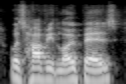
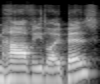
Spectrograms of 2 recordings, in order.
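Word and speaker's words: Javi López: Was Javi Lopez. Came on playing as a right back, or as Speedy called him, Harvey Lopez.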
